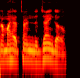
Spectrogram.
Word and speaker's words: Django: might have turned into django the d is silent no no blue suit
